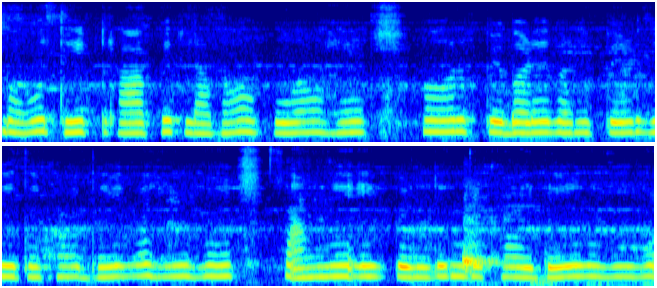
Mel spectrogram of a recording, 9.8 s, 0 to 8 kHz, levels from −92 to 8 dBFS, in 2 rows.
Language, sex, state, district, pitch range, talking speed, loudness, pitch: Hindi, female, Maharashtra, Aurangabad, 215-230 Hz, 135 wpm, -34 LUFS, 220 Hz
